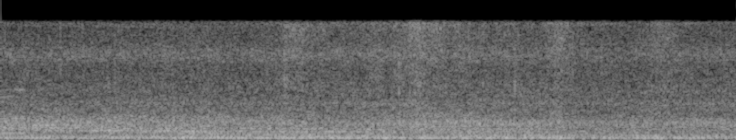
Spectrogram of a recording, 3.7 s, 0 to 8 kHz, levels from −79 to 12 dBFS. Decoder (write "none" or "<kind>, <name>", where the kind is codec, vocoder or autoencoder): none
